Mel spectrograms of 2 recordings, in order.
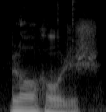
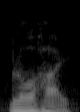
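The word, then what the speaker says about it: Blåhaj: talking about, it has different pronunciations. Let's break them down. Blowhoj. What? Is one of the Blowhoj? British, I believe. Let me know in the comments. Blowhoj. Alternative pronunciations in other Norse languages include blowhigh, Blowhigh.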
